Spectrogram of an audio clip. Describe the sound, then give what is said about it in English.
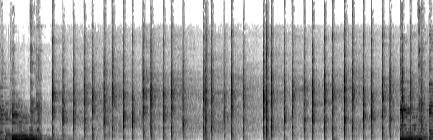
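Tap shoes strike a hard floor in quick, crisp rhythmic bursts with brief pauses, dozens of sharp clicks in all. Short snatches of tonal music open and close the passage. “did you know he's also a master tap dancer?”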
